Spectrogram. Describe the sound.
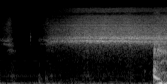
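A voice imitates a slow train, the Harry Potter train, with a long, breathy steam-like hiss that swells and holds steady, ending with a brief low rumble.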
